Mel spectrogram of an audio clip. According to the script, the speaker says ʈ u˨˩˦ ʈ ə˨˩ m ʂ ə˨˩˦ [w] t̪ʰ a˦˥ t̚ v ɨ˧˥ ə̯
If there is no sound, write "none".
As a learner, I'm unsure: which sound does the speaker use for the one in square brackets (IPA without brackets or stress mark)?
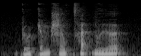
w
